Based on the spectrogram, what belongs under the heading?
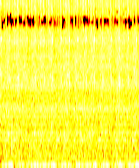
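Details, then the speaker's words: Engine with a misfire: lumpy, uneven idle stumbling about once a second; new coils fitted, unplugging injector made no difference; compression test shows zero compression in that cylinder, which is completely dead. "there's literally zero compression out of this hole I mean absolutely nothing"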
